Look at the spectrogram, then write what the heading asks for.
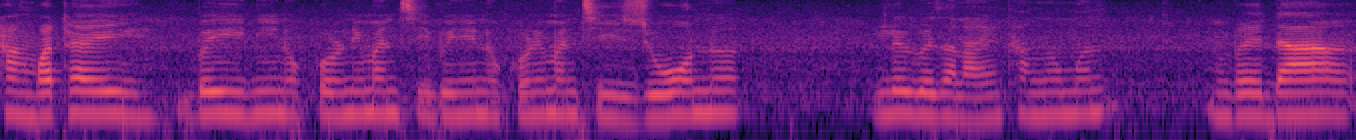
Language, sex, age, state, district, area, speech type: Bodo, female, 30-45, Assam, Goalpara, rural, spontaneous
